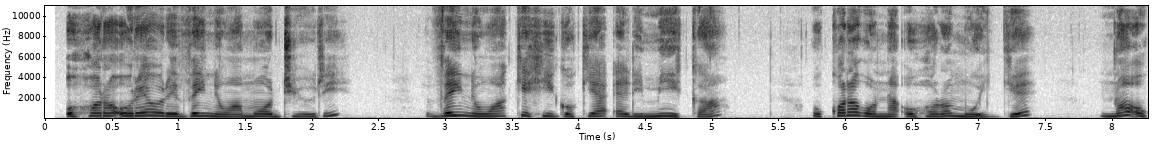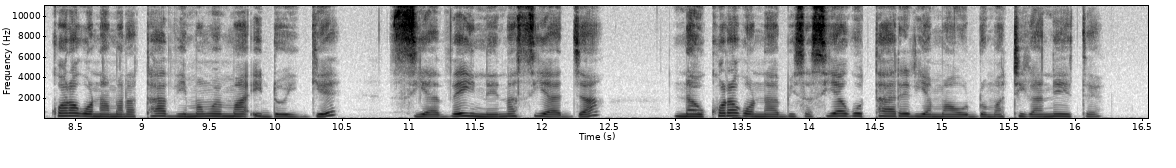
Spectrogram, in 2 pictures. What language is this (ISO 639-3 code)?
kik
